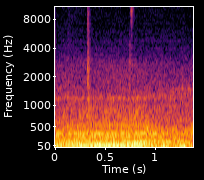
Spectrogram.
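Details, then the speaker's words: Used petrol car, in-cabin during a used-car check, accelerating in proper gear: steady low engine and road rumble, a smooth even pull with no knocks or rattles, showing healthy engine power. "तो उसके लिए petrol गाड़ी में तो ये बहुत easy होता है, आपको सिर्फ प्रॉपर गियर में रखना है गाड़ी और एक्सीलेटर प्रेस करना है, तो आपको ऐसा लगेगा कि गाड़ी छूट के भागना चाहती है।"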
